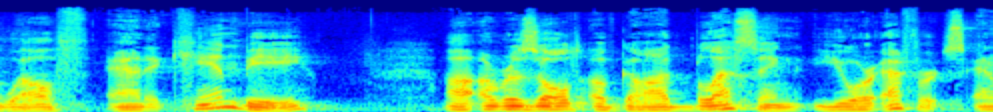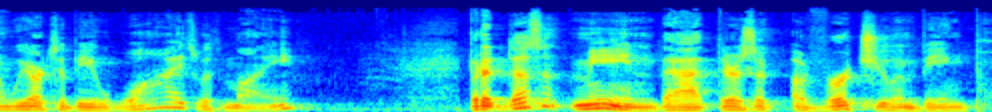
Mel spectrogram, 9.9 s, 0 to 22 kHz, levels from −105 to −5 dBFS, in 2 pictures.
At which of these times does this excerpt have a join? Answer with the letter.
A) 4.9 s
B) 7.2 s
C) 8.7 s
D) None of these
B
